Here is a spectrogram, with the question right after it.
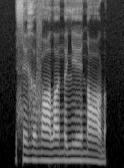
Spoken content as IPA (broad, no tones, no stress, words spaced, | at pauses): seɣəvɑ lˠəːnəlʲeːn ɑɳ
